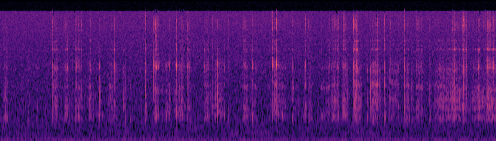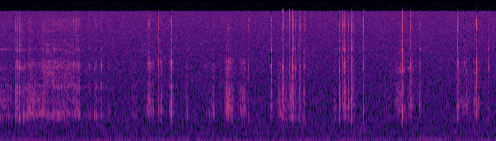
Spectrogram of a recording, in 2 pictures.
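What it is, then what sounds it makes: Wooden music box lid tapped and traced with a toothpick. A wooden toothpick traces and taps the engraved details on the small, hollow, carved plywood lid of a wooden music box held in the hand. Many quiet, dry, bright clicks and scratchy rubs come in uneven bursts, each dying away at once. A steady low hum runs underneath throughout.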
